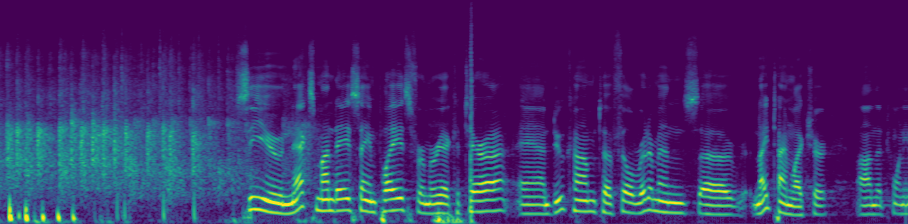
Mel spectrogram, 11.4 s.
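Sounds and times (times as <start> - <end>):
crowd clapping: 0.0 - 4.3
speech: 3.0 - 11.3.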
